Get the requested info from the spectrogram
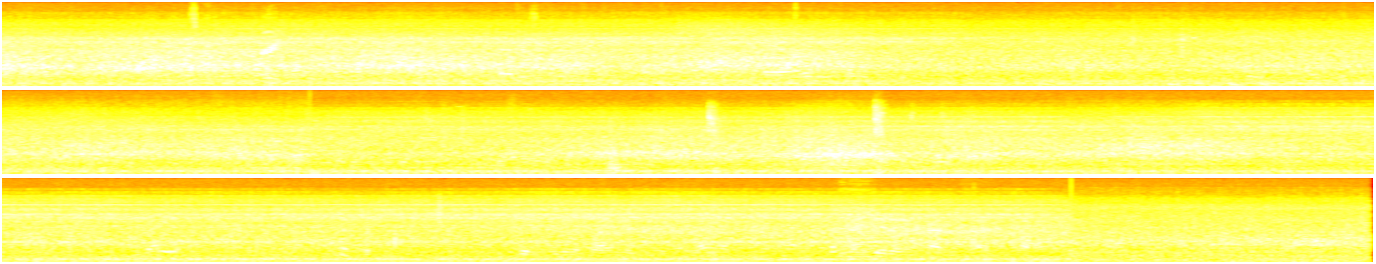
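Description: Steady low hum of an idling vehicle engine over road traffic noise, with indistinct voices in the background.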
